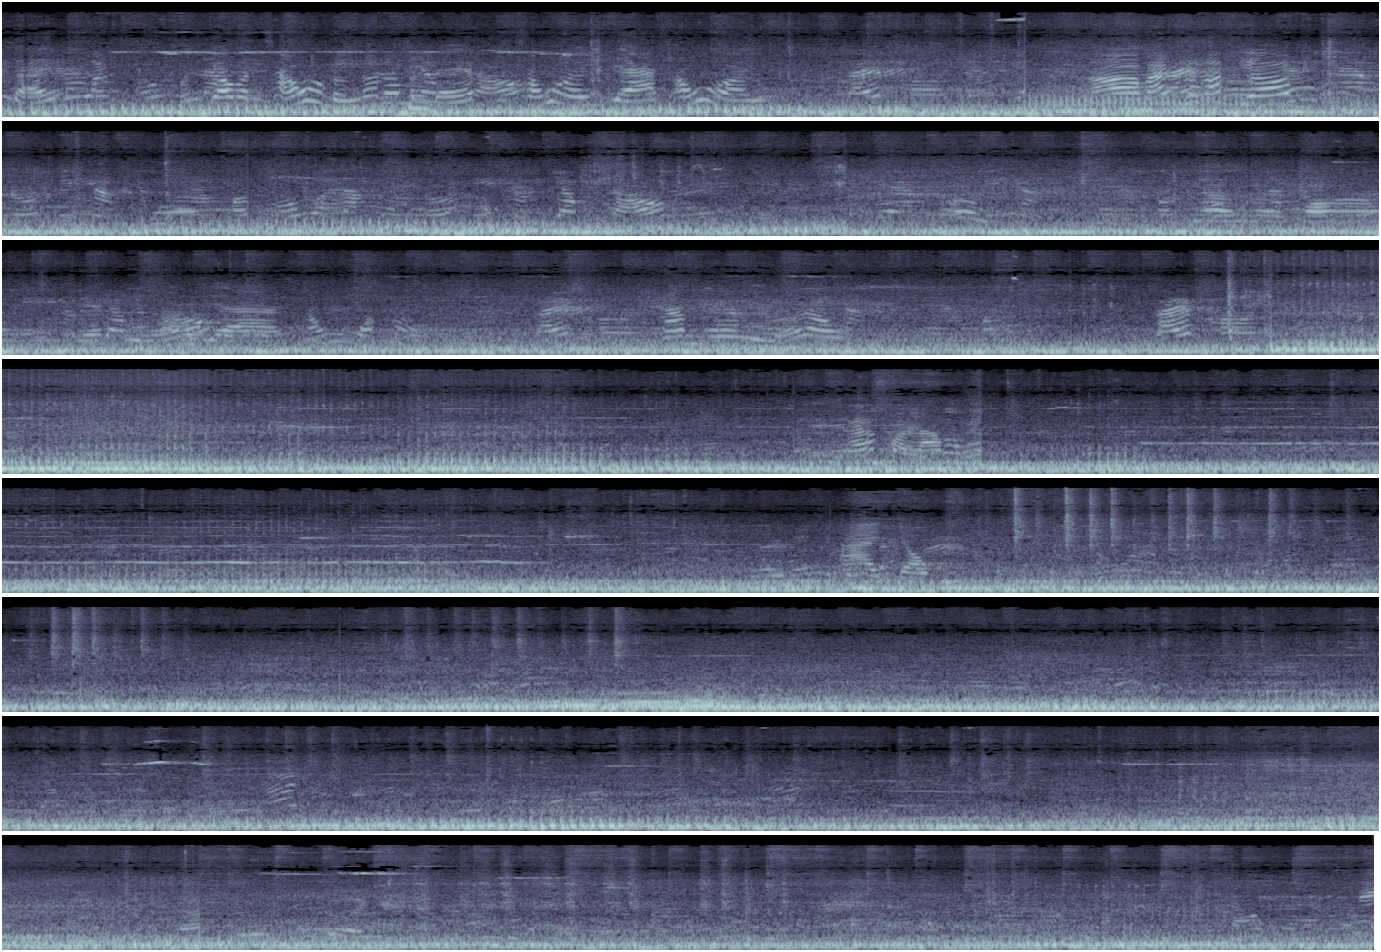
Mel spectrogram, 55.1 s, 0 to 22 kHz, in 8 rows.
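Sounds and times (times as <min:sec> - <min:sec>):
motorbike engines running: 0:00.0 - 0:55.0
people's voices: 0:00.0 - 0:55.0
traffic rumble: 0:00.0 - 0:55.0.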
